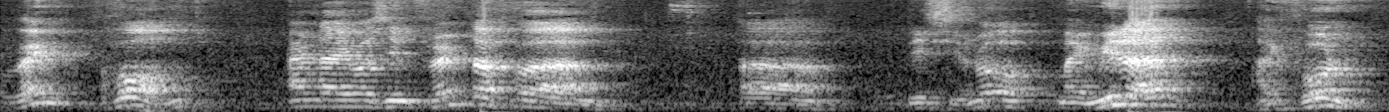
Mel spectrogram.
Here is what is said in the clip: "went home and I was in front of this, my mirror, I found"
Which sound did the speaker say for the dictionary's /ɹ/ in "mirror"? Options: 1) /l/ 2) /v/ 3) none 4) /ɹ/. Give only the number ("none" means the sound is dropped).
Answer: 1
